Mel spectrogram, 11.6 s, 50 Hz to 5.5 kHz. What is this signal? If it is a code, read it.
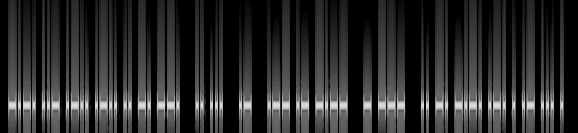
Morse code, heard as a keyed tone, about 25 wpm, 600 Hz. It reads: CULLING IS A WAY TO INCREASE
